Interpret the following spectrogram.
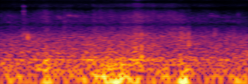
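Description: A loud rushing noise with a deep rumble, building gradually, from an advert's soundtrack played over a hall's sound system.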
